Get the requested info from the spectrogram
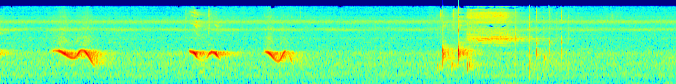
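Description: African grey parrot whistling: three short swooping whistles, each dipping down and back up in pitch, in the first four seconds. They are followed by a quick run of clicks.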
